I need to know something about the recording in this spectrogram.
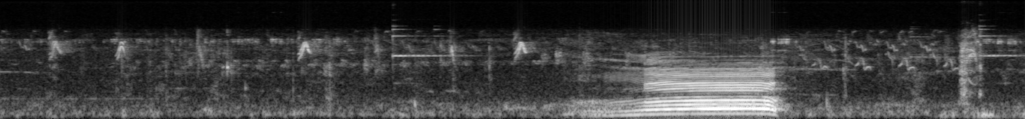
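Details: A bullock cart racing bull on an Indian farm gives one loud, drawn-out moo lasting about a second and a half, with rich harmonics, amid quiet background ticks, soft bell-like chimes and faint birds.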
